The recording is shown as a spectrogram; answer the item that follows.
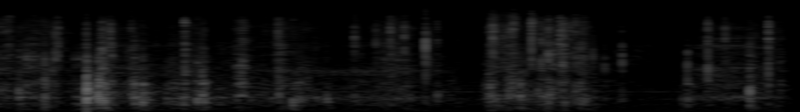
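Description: Plastic anti-static bag around a graphics card crinkling and rustling as it is handled and lifted from its packaging, in irregular bursts of crackle that die down briefly near the end.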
